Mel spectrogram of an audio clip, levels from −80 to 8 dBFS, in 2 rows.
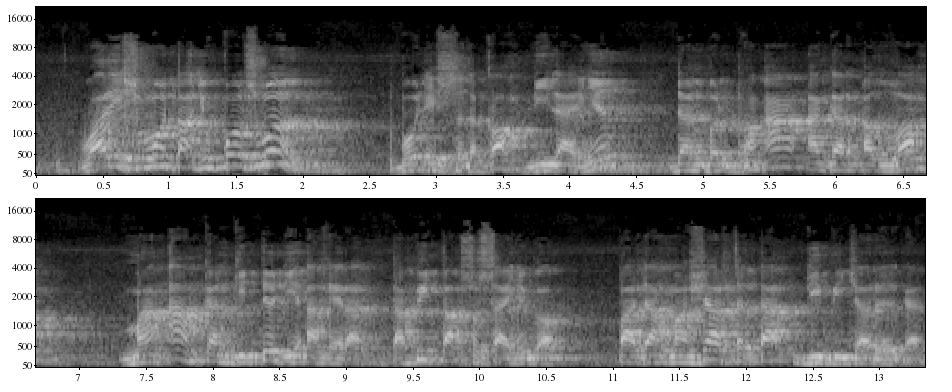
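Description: Throughout, the audio sounds watery and swirly with smeared attacks, likely MP3 compression, plainly audible and consistent with a 64 kbps encode.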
